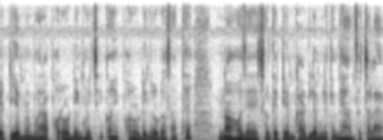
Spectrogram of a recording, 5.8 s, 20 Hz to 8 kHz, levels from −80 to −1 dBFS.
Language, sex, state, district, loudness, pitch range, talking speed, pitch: Bajjika, male, Bihar, Vaishali, -18 LUFS, 115-125 Hz, 210 wpm, 120 Hz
